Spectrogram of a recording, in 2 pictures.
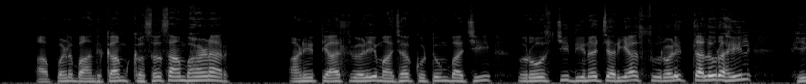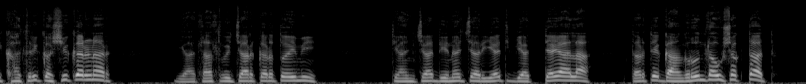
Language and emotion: Marathi, fearful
